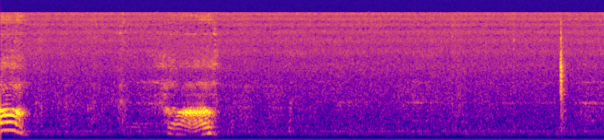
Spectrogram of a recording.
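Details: Two brief, rough, fluttering snores a couple of seconds apart over quiet room noise; snoring.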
